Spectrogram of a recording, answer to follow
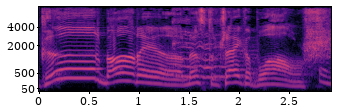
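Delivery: slow, drawn-out announcer greeting; mock grand greeting. Host hams up a formal welcome for his co-host, slow and grand. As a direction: stretch out each word like a showman.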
